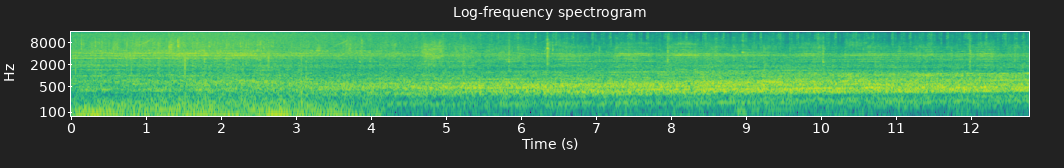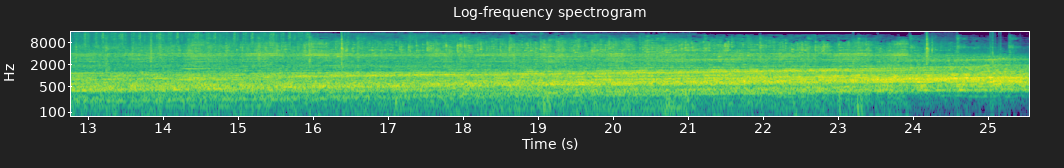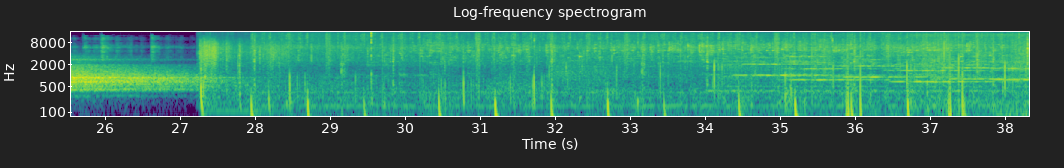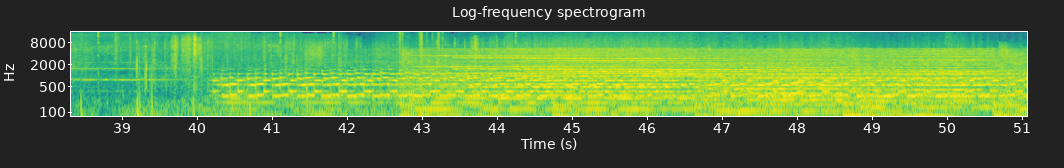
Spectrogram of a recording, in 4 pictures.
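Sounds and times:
noisy electronic drone rising in pitch: 36.7 - 51.0.

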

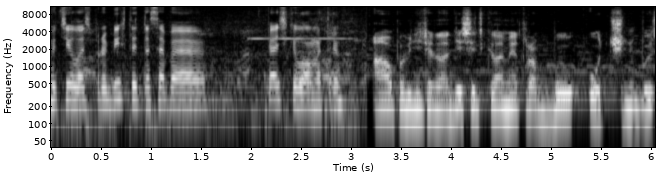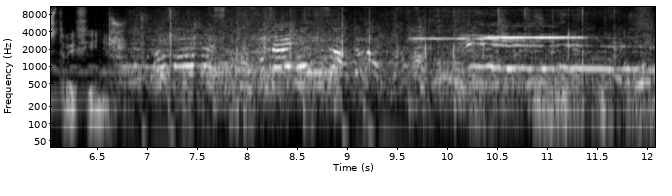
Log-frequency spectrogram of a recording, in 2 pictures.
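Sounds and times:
spectators calling out and talking: 0.0 - 12.0.

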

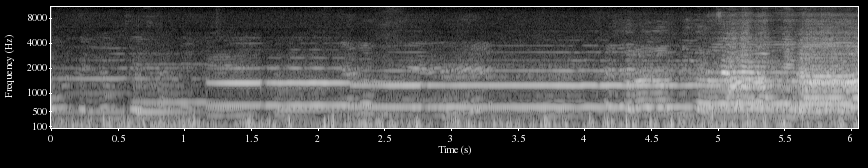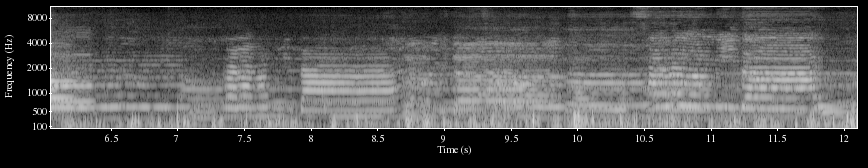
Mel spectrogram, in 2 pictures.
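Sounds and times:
backing track with steady beat: 0.0 - 12.0
high voice singing: 4.6 - 11.8.

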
